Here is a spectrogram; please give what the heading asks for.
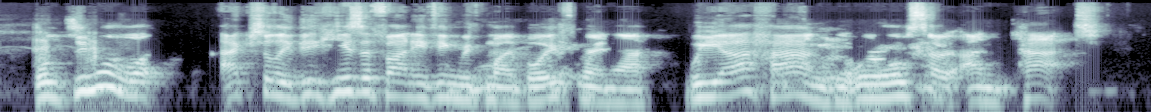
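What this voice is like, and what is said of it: Australian accent. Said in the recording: “Are you English? Because I hear an accent. ... Australian, it sounds like.”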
